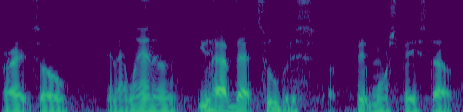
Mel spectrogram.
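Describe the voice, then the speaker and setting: A man's voice: low voice, moderate pace, darkish tone. A young man from Brooklyn, New York, chatting casually as an interview guest, laid-back and full of fillers like "you know what I'm saying". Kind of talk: casual conversation.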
